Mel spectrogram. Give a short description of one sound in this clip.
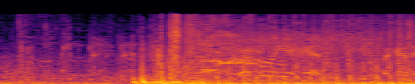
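An explosion booms heavily.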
